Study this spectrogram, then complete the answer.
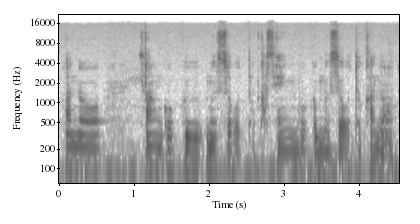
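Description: There is some breathiness in this man's voice. His tone is dark and mellow. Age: 40s. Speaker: healthcare worker and gaming podcast co-host. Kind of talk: casual chat.

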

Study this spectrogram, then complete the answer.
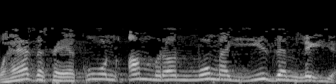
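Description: A high-pitched man with an Egyptian accent amid audible room echo. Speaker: pastor. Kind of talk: sermon.

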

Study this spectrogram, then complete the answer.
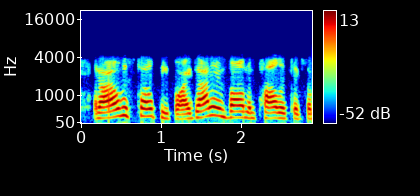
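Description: A woman's normal speaking voice with an American accent, ordinary pitch variation and a moderate pace. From California. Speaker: Air Force veteran and congressional candidate. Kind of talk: radio interview. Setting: studio.

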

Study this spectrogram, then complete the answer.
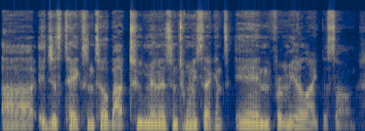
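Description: A normal speaking voice, a man with an American accent talks at medium pitch and a moderate pace with fairly even intonation, in a dry, close sound with no echo on a very clean recording with a silent background. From Oklahoma. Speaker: podcast host, music reviewer. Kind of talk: casual solo music review.

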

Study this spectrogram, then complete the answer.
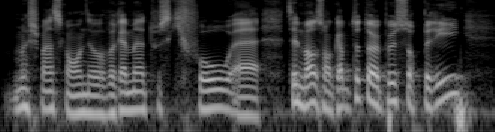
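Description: In a very clean recording with a silent background, a man with a Quebec accent speaks at a medium pitch. His intonation is lively and his pace moderate. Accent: Québécois French. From Quebec (Drummondville). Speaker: restaurant chain executive. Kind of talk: interview. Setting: studio.

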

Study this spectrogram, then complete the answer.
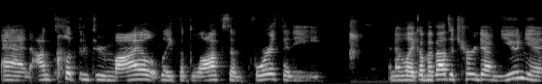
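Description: A woman speaks in an American accent at a moderate pace with fairly even intonation. Her loudness swings a lot. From New York, Brooklyn. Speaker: ultramarathon runner. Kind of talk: casual chat. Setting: video call.

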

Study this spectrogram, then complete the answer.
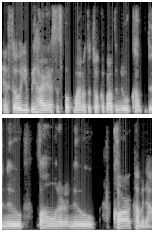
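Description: A woman with an American accent uses a normal speaking voice, fairly low in pitch, at a fairly quick pace. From New York (Brooklyn, Long Island). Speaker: event planner and producer. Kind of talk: casual interview.

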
